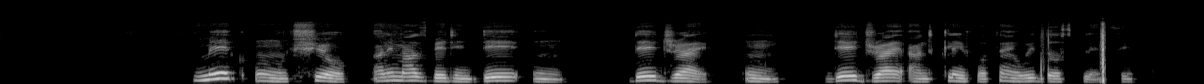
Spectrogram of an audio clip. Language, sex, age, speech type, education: Nigerian Pidgin, female, 30-45, spontaneous, tertiary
